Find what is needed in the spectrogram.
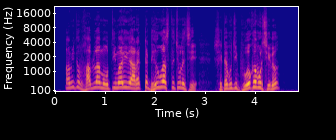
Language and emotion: Bengali, surprised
